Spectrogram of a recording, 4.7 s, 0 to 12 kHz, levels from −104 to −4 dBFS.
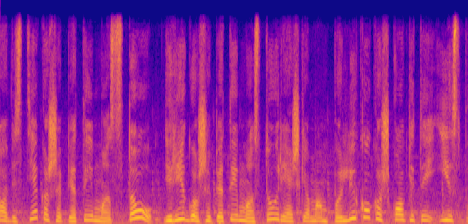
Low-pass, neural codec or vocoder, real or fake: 10.8 kHz; vocoder, 44.1 kHz, 128 mel bands every 512 samples, BigVGAN v2; fake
